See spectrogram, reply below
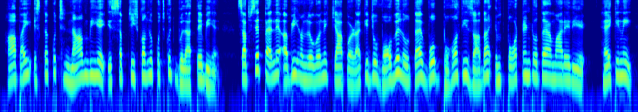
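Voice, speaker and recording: A man's voice: a little high, warm tone, dry recording, clean studio sound. A man teaching an online phonetics lecture in Hindi mixed with phrases, explaining patiently and asking the class questions. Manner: mixes English phrases into Hindi.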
